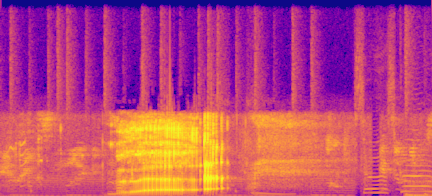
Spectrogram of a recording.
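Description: A person's long, loud burp, lasting about a second and rising in pitch, with a sharp end.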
